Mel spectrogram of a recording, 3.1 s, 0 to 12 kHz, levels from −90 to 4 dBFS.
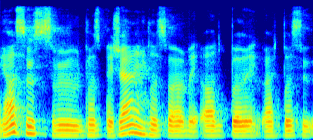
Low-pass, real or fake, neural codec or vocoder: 9.9 kHz; fake; autoencoder, 22.05 kHz, a latent of 192 numbers a frame, VITS, trained on one speaker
